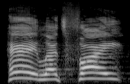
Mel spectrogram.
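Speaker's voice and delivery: loud, high, slow call-out; mock fighting challenge. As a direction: throw down a challenge, drawn out. Mock challenge he didn't actually shout.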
